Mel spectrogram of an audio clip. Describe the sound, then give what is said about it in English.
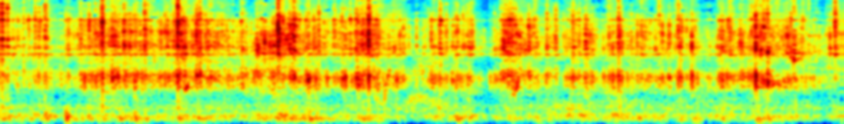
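Ice rattles and clinks steadily in a mixing glass as it is stirred for a cocktail made with Angostura and Fee Brothers Old Fashioned bitters, a continuous bright, rapid clatter with small swells in loudness and no voices. “Give it a good stir.”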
